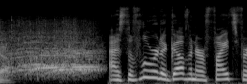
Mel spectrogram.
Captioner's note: cheering and applause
